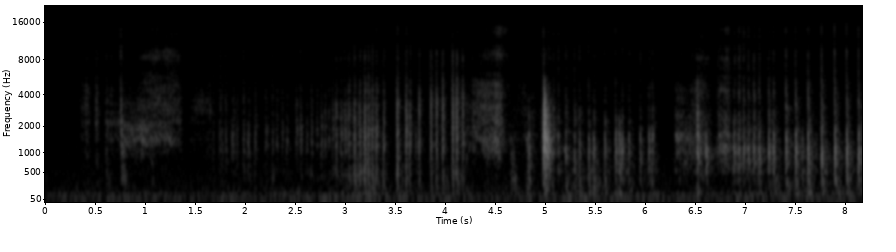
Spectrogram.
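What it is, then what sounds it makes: Paper book pages being rubbed and flicked. Fingertips rub and flick the paper edge of a page while turning it in an open hardcover book. Soft, quiet rustling builds into a quick run of crisp, bright ticks and light scrapes, with one sharper snap near the middle.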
